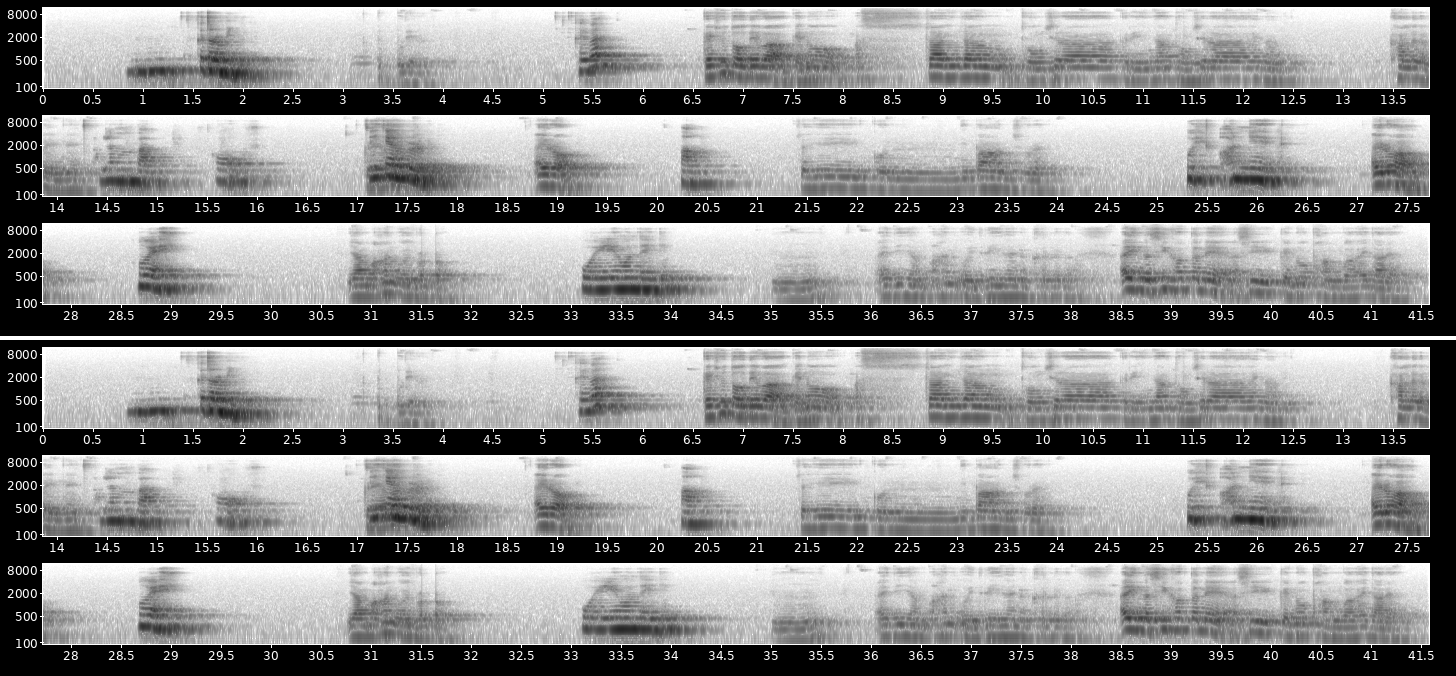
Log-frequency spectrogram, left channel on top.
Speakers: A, on the left; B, on the right.
A: ꯎꯝ ꯀꯗꯧꯔꯝꯃꯤꯅꯣ
B: <inaudible>
A: ꯀꯩꯕ
B: ꯀꯩꯁꯨ ꯇꯧꯗꯦꯕ ꯀꯩꯅꯣ ꯑꯁ ꯆꯥꯛ ꯌꯦꯟꯖꯥꯡ ꯊꯣꯡꯁꯤꯔꯥ ꯀꯔꯤ ꯍꯤꯟꯖꯥꯡ ꯊꯣꯡꯁꯤꯔꯥ ꯍꯥꯏꯅ ꯈꯜꯂꯒ ꯂꯩꯕꯅꯦ
A: ꯈꯜꯂꯝꯕ ꯑꯣ
B: ꯀꯔꯤ
A: ꯆꯍꯤ
B: ꯍꯥꯏꯕ
A: ꯀꯌꯥ ꯁꯨꯔꯒꯦ
B: ꯑꯩꯔꯣ
A: ꯑꯥ
B: ꯆꯍꯤ ꯀꯨꯟ ꯅꯤꯄꯥꯟ ꯁꯨꯔꯦ
A: ꯎꯏ ꯑꯍꯟꯅꯦ
B: ꯑꯩꯔꯣ
A: ꯍꯣꯏ
B: ꯌꯥꯝ ꯑꯍꯟ ꯑꯣꯏꯕꯔ
A: ꯑꯣꯏꯌꯦ ꯑꯩꯉꯣꯟꯗꯩꯩꯗꯤ
B: ꯎꯝ ꯑꯩꯗꯤ ꯌꯥꯝ ꯑꯍꯟ ꯑꯣꯏꯗ꯭ꯔꯤ ꯍꯥꯏꯅ ꯈꯜꯂꯒ ꯑꯩ ꯉꯁꯤ ꯈꯛꯇꯅꯦ ꯑꯁꯤ ꯀꯩꯅꯣ ꯐꯪꯕ ꯍꯥꯏꯇꯔꯦ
